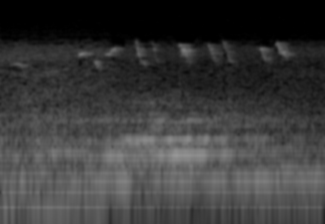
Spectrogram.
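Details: Oriental white-eye singing in the rough ngriwik manner, about a dozen high, falling chirps spaced irregularly over three seconds above a steady low hum.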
